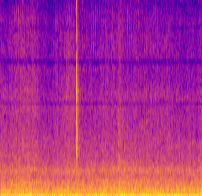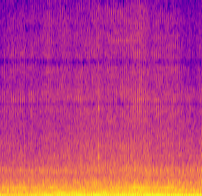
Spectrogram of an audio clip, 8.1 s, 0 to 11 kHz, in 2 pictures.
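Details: Peterbilt 359 diesel with newly installed Eaton EverTough clutch and Spicer 6-speed, clutch pedal low as brand new: even drone building gently as truck pulls away, no chatter, grind or squeal; clean clutch engagement.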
